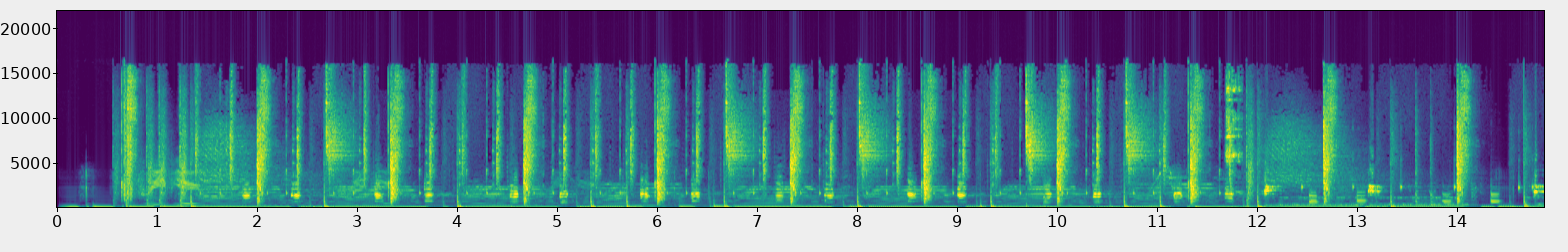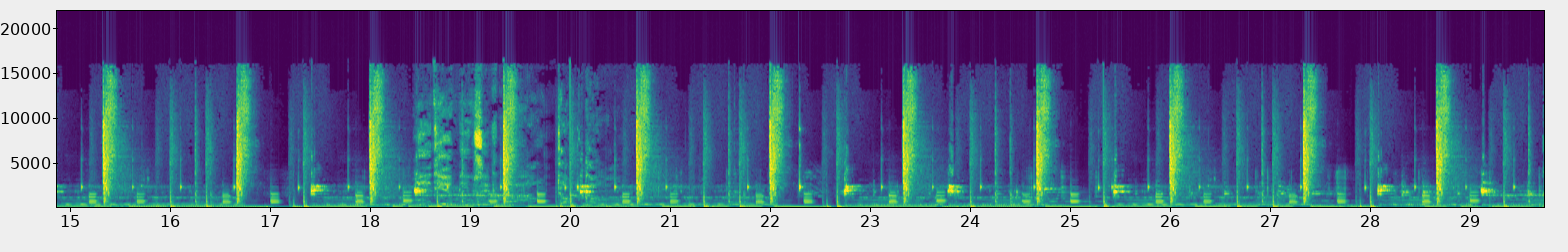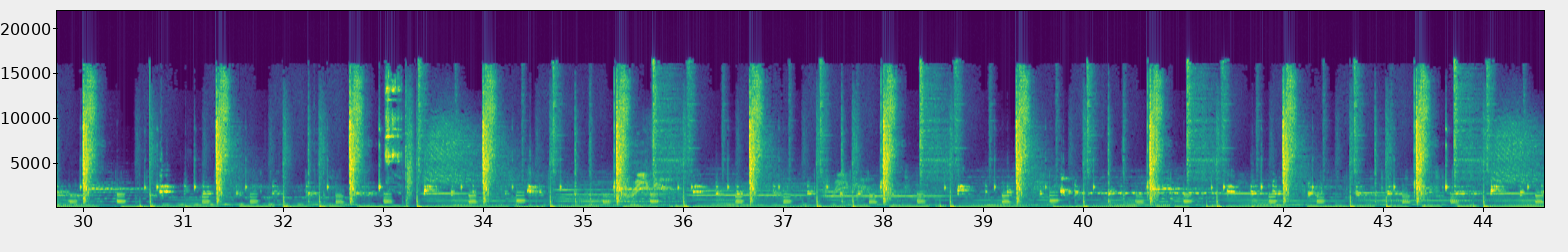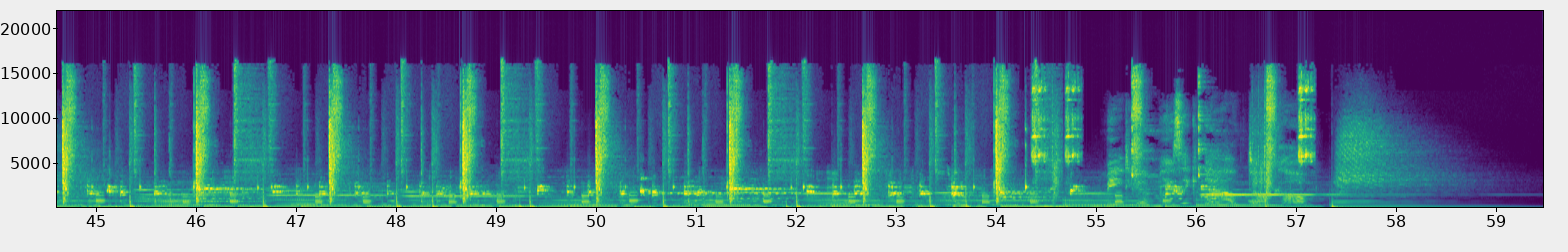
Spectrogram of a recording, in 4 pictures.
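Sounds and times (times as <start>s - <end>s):
funky chill hop music: 0.0s - 58.5s.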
